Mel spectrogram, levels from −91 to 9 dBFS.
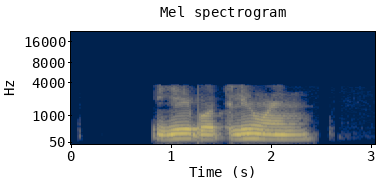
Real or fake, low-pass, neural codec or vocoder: real; 3.6 kHz; none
